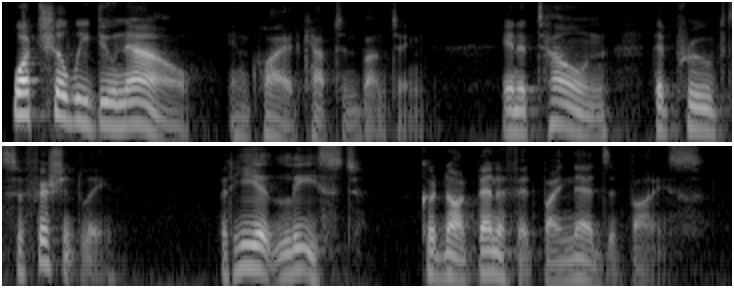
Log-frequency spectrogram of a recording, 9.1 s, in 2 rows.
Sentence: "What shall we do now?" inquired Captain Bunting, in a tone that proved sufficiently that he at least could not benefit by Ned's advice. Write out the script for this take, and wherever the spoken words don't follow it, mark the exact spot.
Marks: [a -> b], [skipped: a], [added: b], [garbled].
"What shall we do now?" inquired Captain Bunting, in a tone that proved sufficiently that he at least could not benefit by Ned's advice.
